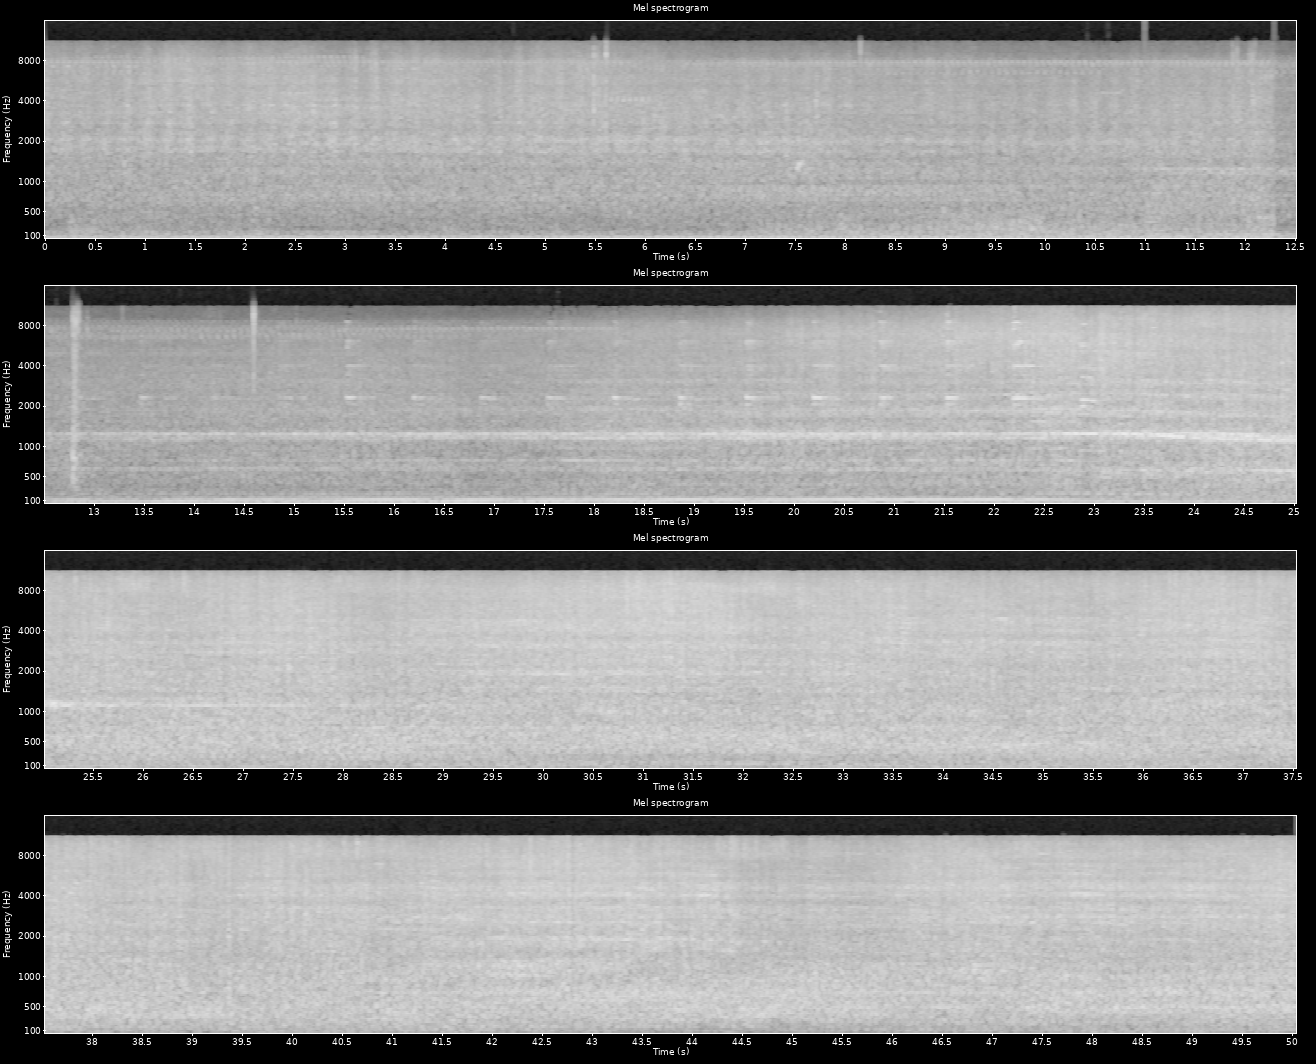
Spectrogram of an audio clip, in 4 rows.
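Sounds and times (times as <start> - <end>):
diesel locomotive engine rumbling: 0.0 - 50.0
freight train passing: 0.0 - 50.0.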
